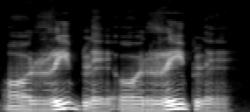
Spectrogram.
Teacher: This is the trilling R because you have two R's together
